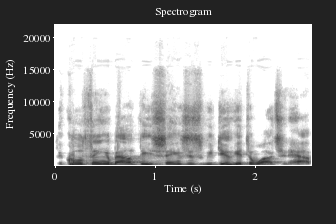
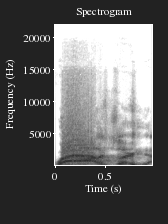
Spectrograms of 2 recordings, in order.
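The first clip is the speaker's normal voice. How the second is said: Kai's voice. Acted. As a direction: bark it like the beach drunk. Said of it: "Kai, what's the surf report look like?".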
